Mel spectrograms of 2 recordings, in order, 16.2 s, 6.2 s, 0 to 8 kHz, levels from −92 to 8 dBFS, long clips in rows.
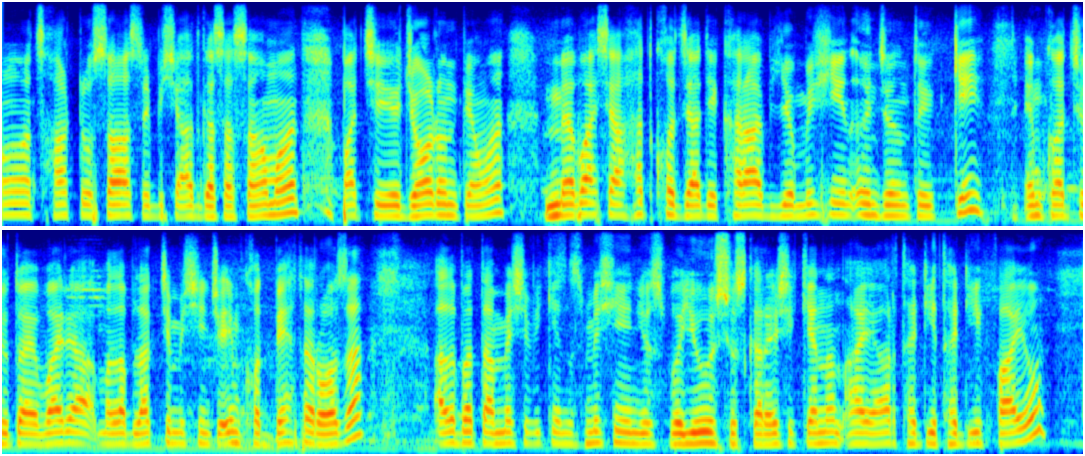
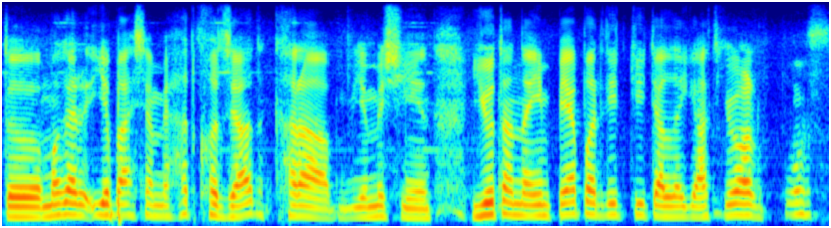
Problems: none marked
